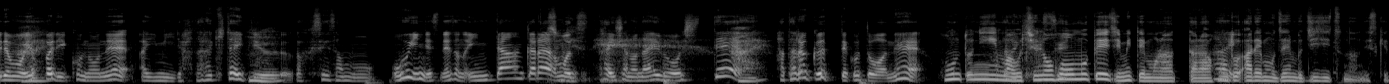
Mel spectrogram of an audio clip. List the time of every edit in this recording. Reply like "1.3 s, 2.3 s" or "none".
3.8 s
